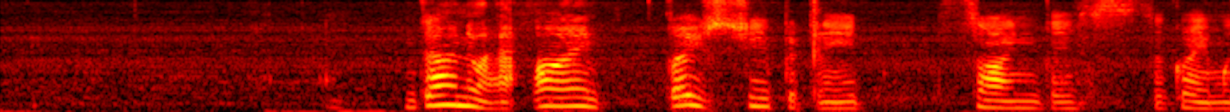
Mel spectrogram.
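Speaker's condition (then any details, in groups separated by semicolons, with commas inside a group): MND; voice may be difficult to understand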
